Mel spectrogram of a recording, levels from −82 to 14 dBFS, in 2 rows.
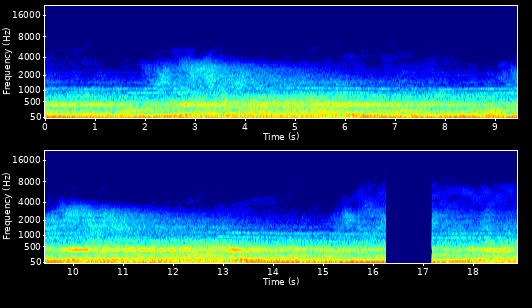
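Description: At 16.26 s a rebuffering stall drops the sound into silence for about 0.92 s. Playback then resumes exactly where it stopped, with nothing skipped, unlike a dropout.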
